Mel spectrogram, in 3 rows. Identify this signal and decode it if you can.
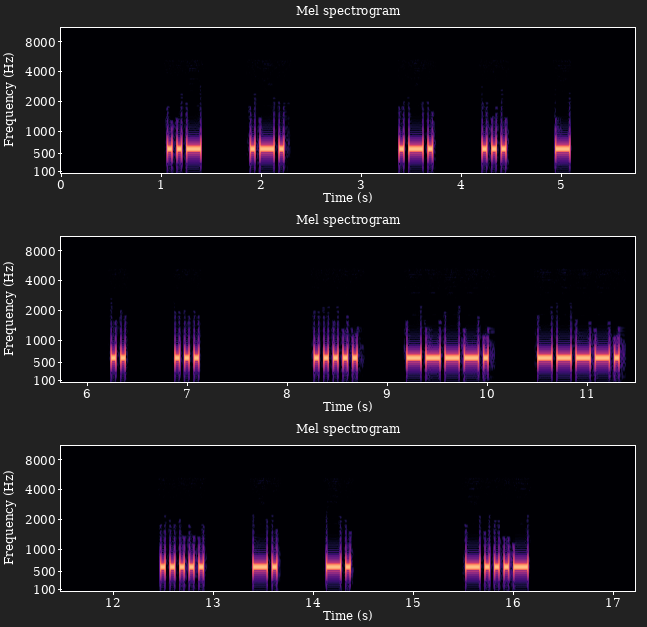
Morse code, heard as a keyed tone, about 25 wpm, spaced as for 13 wpm, 600 Hz. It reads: UR RST IS 599 5NN <BT>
